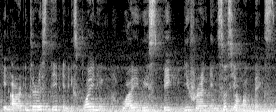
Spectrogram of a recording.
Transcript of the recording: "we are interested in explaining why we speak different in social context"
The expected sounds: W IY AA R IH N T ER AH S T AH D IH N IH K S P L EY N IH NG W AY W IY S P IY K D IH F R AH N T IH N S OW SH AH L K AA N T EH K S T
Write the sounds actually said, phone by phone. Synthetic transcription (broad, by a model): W AA R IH N T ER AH S T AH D IH N IH K S P L EY N IH NG W AY W IY S P IY K D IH F R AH N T IH N S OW S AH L K AA N T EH K S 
